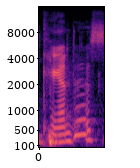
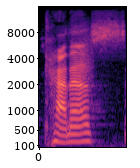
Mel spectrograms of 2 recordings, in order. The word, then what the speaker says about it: Candace: pronounce things correctly like my name is candace and she says canis and everything is like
